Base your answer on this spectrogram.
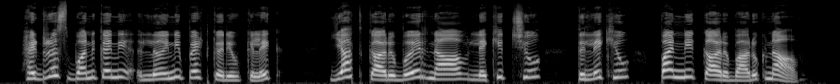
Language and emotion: Kashmiri, neutral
